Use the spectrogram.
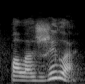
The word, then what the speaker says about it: положил: И ударение в таких словах никогда не падает на корень, а всегда только на глагольный суффикс «и». «Положила», «положил».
